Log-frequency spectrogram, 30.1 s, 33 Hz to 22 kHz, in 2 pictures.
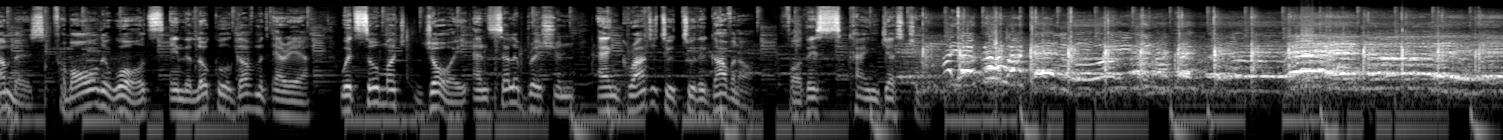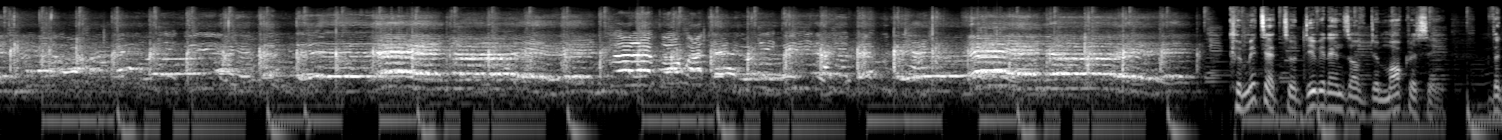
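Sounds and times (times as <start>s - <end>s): regular beat: 8.8s - 27.3s
women singing together: 9.6s - 27.0s.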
